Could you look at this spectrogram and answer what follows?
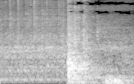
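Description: A sewing machine doing free-motion embroidery, stitching across a cut-out gap in textile fabric; a short close whirring burst that starts abruptly after a quiet moment.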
